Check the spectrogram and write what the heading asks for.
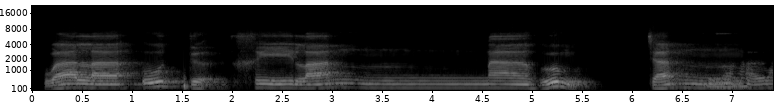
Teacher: Dal sukun bacaan kolkolah dibaca mantul ditampakkan pantulannya.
